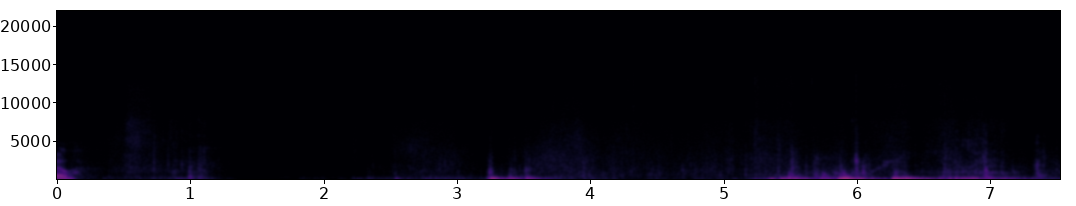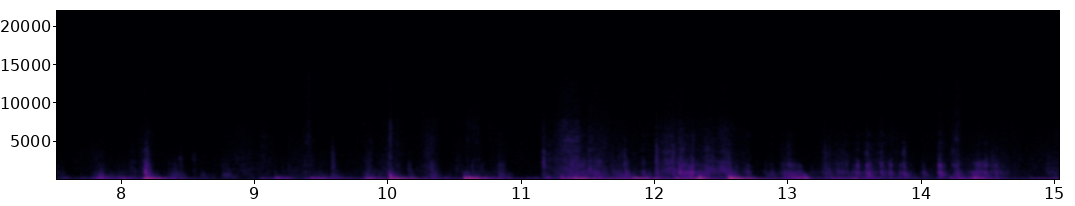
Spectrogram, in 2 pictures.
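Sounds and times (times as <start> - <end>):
canoe knocks and thumps: 5.3 - 14.8.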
